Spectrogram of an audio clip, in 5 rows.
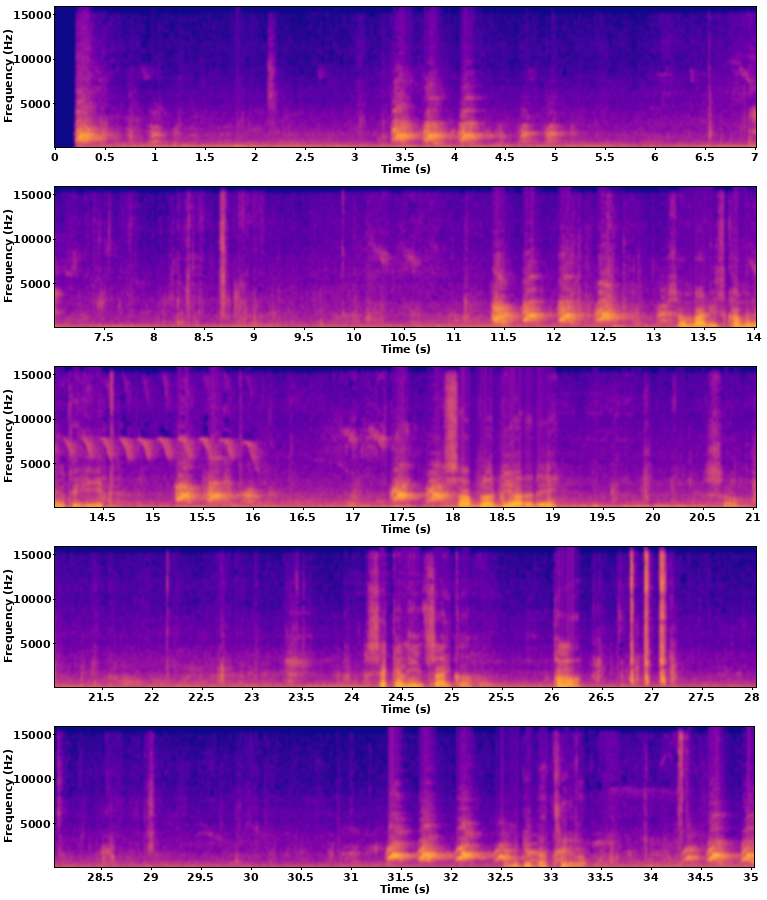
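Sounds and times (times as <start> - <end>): dog barking: 0.2 - 1.5, 3.4 - 5.2, 11.3 - 13.3, 15.1 - 18.1, 31.3 - 33.2, 34.3 - 35.0.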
